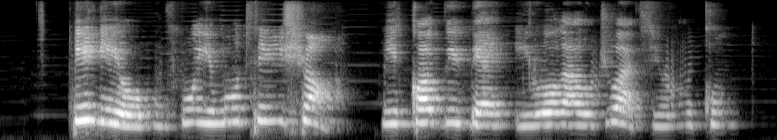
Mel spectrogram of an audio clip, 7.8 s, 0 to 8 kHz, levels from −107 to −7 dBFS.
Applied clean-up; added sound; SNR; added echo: neural mask model DeepFilterNet 3.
